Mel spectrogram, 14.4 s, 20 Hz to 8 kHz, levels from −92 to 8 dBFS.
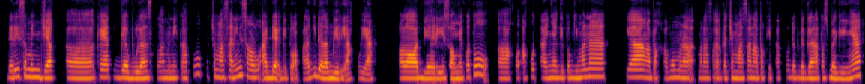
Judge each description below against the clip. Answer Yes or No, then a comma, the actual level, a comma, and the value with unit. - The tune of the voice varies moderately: No, narrow, 1.8 semitones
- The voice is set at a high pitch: No, medium, 180 Hz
